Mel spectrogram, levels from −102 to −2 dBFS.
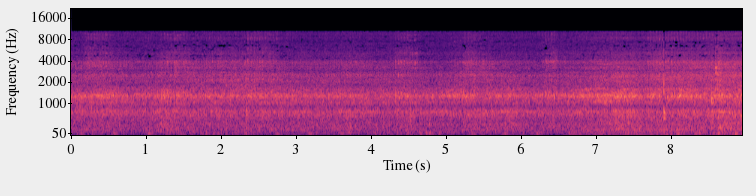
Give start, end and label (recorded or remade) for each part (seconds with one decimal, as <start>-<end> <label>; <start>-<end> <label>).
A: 0.0-0.9 recorded; 0.9-2.4 remade; 2.4-4.0 recorded; 4.0-4.8 remade; 4.8-9.0 recorded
